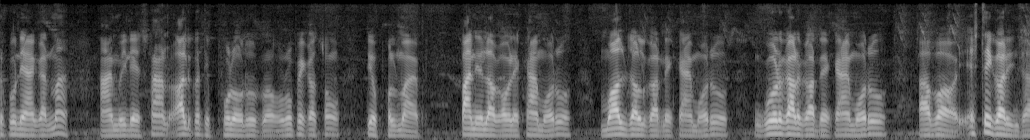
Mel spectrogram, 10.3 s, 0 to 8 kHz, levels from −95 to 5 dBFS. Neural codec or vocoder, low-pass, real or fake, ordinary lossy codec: none; 7.2 kHz; real; none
